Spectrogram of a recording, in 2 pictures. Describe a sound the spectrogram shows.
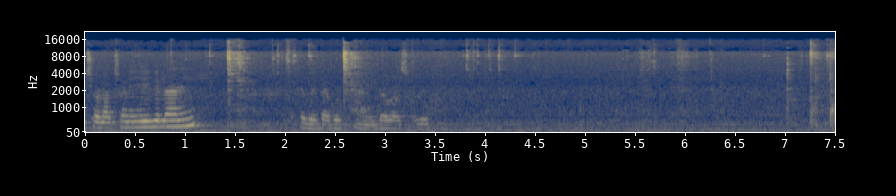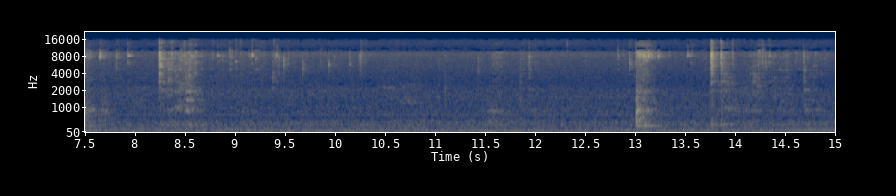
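A metal ladle clinks and scrapes against a wok.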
